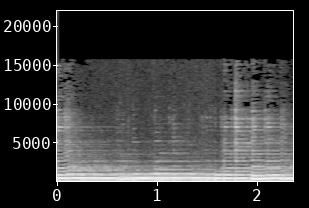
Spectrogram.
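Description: Steel-string acoustic guitar played solo: a line of quickly picked single notes ringing over a sustained lower note.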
